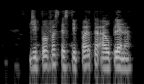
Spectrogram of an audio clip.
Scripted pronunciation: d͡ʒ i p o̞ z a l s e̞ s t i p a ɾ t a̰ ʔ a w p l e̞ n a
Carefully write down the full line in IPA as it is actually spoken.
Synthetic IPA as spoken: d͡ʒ i p o̞ v a s e̞ s t i p a ɾ t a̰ ʔ a w p l e̞ n a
